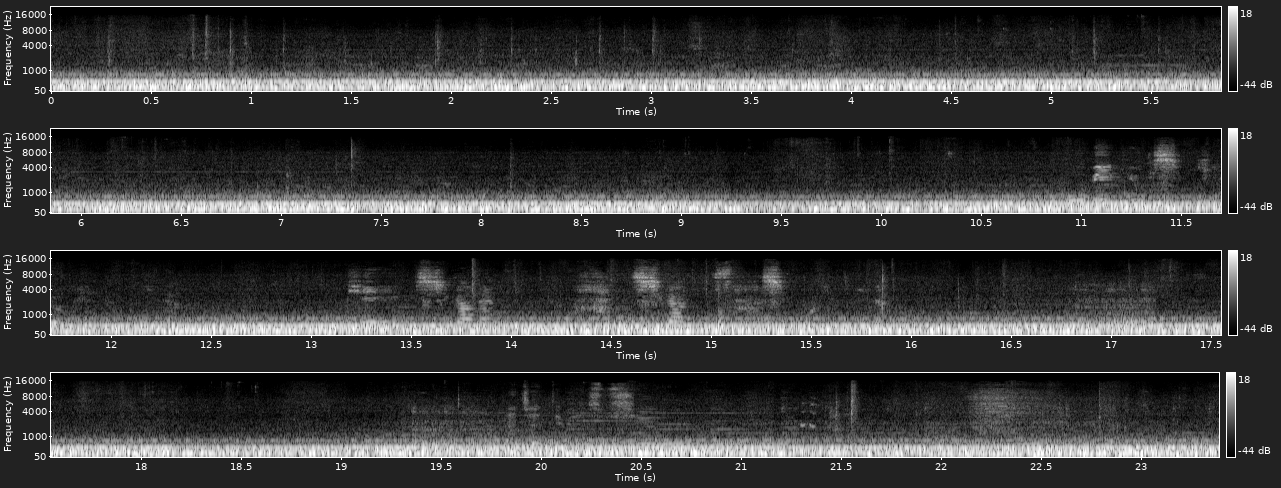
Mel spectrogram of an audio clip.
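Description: Jet engines hum steadily from inside an airliner cabin as it taxis.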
